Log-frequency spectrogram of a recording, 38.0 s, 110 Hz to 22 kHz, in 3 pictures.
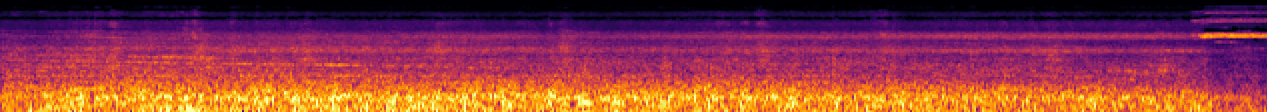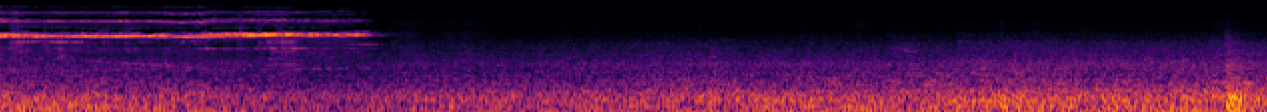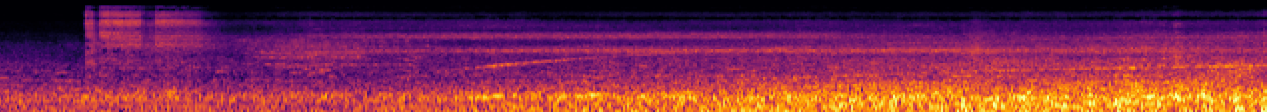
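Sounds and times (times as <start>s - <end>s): train wheels rumbling on rails: 0.0s - 18.2s, 22.2s - 38.0s
high brake squeal: 11.9s - 16.6s, 26.2s - 31.6s.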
